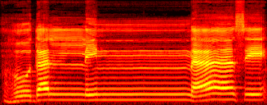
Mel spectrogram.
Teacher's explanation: قرآن فیہ القرآن ہدی للناس, ہا پیش ہو, دال لام دو زبر دل, لام نون زیر لن, دال کو لام کے ساتھ ملائیں گے, اس لام کو نہیں پڑھیں گے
